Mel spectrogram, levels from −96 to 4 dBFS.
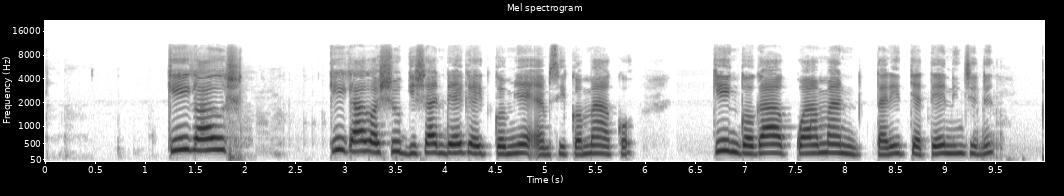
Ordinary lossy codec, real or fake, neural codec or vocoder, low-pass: none; real; none; 10.8 kHz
